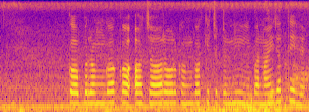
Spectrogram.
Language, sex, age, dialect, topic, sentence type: Hindi, female, 25-30, Awadhi Bundeli, agriculture, statement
